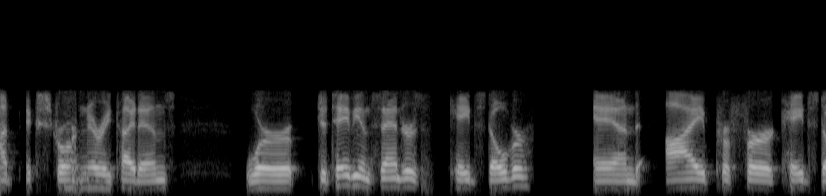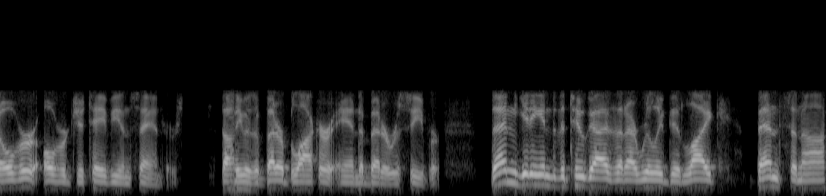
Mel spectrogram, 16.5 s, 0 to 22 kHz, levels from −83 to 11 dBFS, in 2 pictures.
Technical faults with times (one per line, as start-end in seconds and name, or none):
0.63-0.95 VoIP packet loss concealed by the speech codec
2.47 VoIP packet loss concealed by the speech codec
4.21-4.49 VoIP packet loss concealed by the speech codec
10.53-10.63 VoIP packet loss concealed by the speech codec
